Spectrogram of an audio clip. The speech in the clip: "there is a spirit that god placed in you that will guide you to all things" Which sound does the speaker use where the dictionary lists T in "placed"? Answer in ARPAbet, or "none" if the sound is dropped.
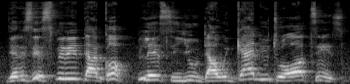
none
